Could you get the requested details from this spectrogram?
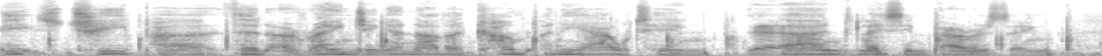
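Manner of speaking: soft, hushed whisper. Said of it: "What are we whispering about?".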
